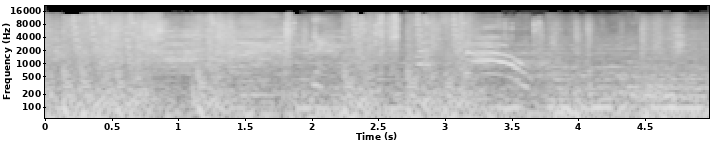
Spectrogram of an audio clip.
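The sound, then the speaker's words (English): A dense, sustained hail of gunfire rains on demonic creatures clambering onto a ledge in a dramatized action scene. Loud, continuous rattling blasts fill the scene, and a high whine sweeps downward partway through. “Blade sends a hail of bullets into the Reapers as they clamber onto his ledge.”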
